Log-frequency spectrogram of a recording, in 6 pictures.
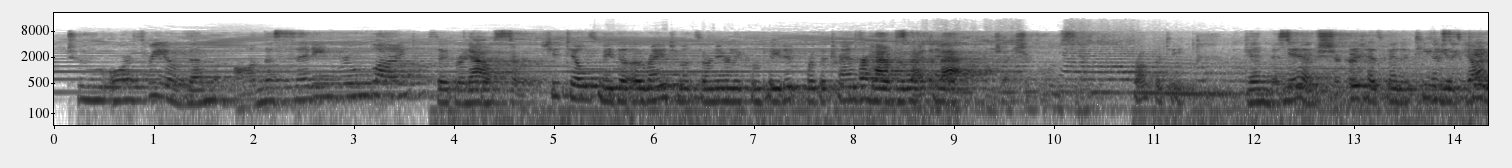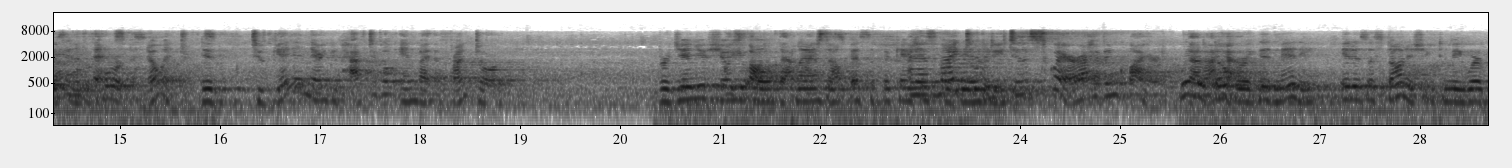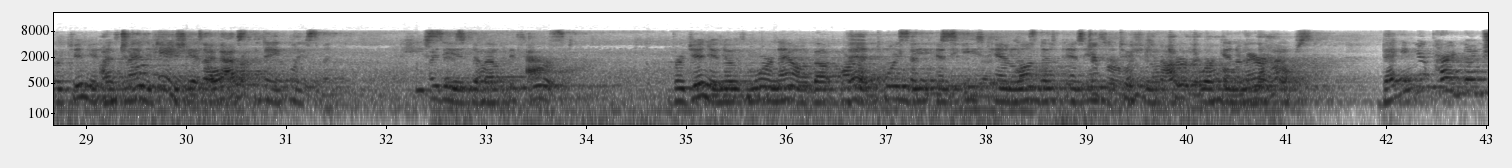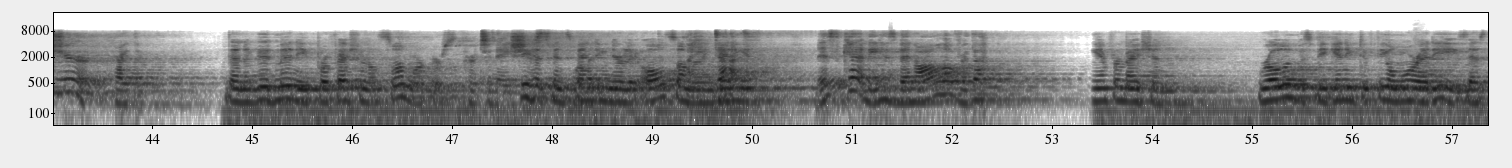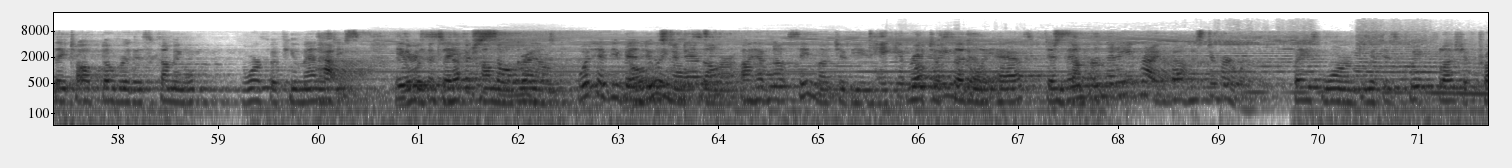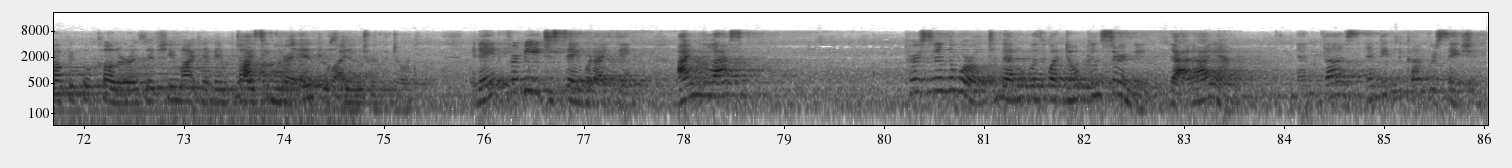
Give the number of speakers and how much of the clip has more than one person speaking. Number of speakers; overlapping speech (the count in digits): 2, about 34%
